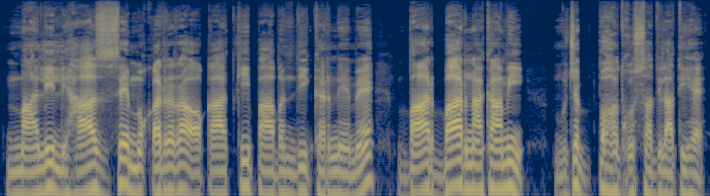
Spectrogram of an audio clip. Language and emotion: Urdu, angry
